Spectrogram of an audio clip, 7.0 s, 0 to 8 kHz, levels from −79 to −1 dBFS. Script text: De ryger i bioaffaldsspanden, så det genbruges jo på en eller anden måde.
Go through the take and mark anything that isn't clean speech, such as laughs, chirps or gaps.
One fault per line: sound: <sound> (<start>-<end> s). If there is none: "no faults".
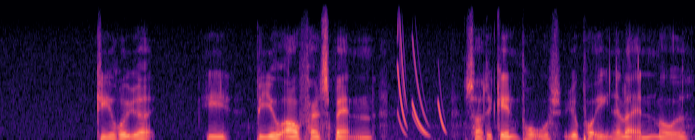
sound: chirp (4.0-4.5 s)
